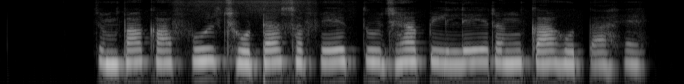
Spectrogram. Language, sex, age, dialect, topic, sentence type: Hindi, male, 18-24, Hindustani Malvi Khadi Boli, agriculture, statement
